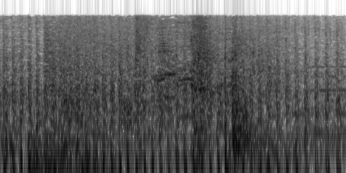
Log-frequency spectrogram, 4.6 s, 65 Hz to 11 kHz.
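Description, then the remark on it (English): Rapid automatic fire from an M16 rifle rattles on without pause, a dense stream of sharp, loud shots in fast rhythm, with overlapping bursts blurring together across the whole stretch. “His M16 sputtered flying at anything that moved, more than once chewing up weeds”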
